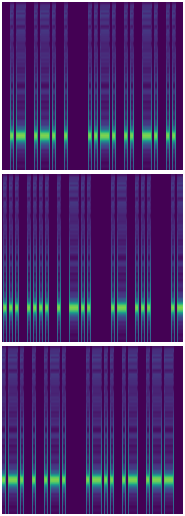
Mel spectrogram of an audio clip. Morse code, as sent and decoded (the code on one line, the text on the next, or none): .- .-. / ..-. .. -. .. ... .... -.. / .- ... / .--. .-. / .-.. .- .--
ARE FINISHED AS PER LAW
